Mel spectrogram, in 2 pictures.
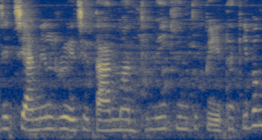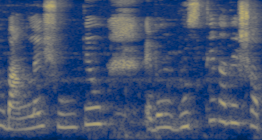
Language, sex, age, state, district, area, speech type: Bengali, female, 45-60, West Bengal, Purulia, urban, spontaneous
